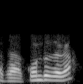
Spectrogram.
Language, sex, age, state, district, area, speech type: Assamese, male, 30-45, Assam, Tinsukia, rural, conversation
